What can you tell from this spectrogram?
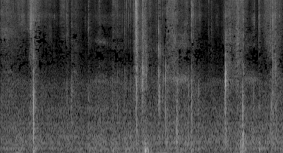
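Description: Pages of a picture book being turned and handled: a few soft paper taps and rustles over a faint hiss.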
